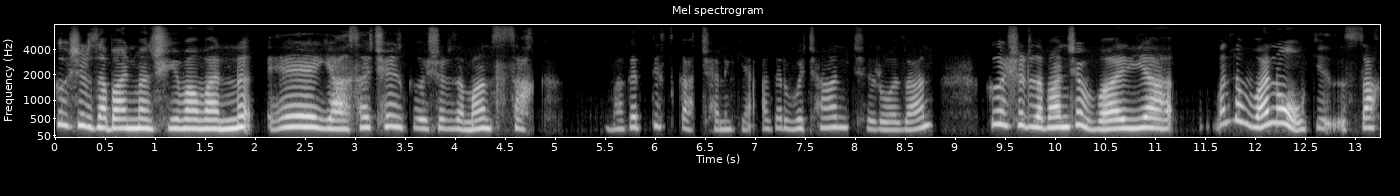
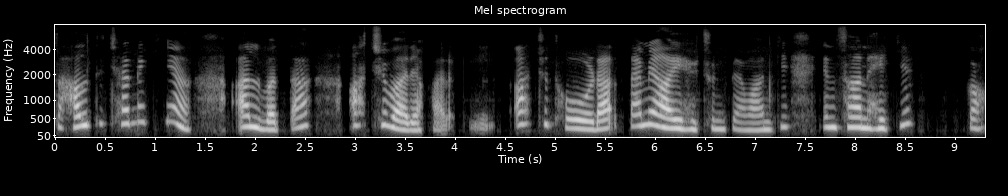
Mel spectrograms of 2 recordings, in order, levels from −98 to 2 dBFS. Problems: constant background noise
